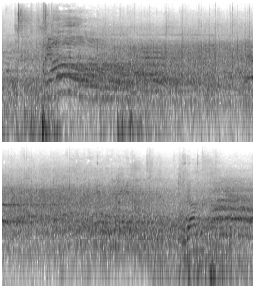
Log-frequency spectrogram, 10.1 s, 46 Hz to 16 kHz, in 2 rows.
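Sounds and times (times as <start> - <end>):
spectators applauding: 1.9 - 7.2.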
